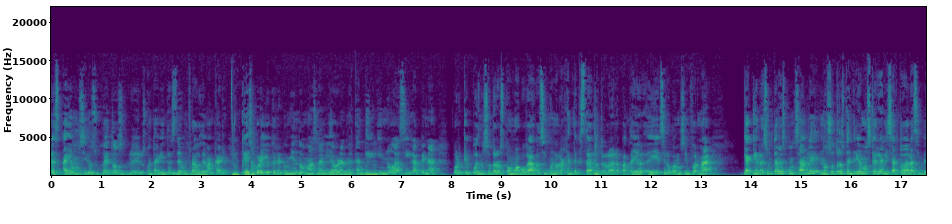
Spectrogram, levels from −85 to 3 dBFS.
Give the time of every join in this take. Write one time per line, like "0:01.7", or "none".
none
